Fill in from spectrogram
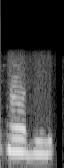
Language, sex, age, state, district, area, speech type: Nepali, female, 30-45, West Bengal, Jalpaiguri, urban, conversation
